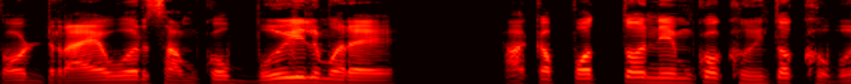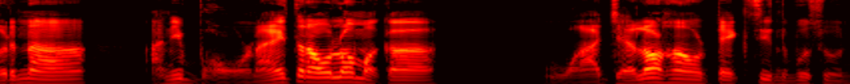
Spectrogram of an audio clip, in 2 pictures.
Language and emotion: Goan Konkani, disgusted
